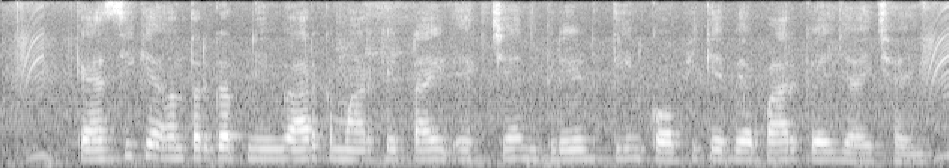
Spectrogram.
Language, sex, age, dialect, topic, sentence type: Magahi, male, 18-24, Western, agriculture, statement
